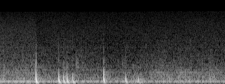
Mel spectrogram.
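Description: Steady low hum with a cluster of four or five dull thumps from about half a second to just over a second in.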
